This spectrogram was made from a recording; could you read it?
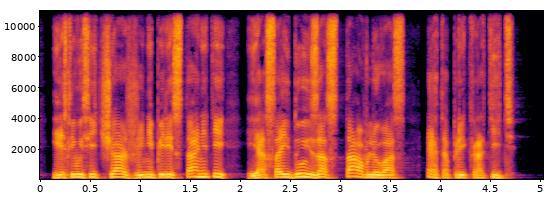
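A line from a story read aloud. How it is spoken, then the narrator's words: Furious shout. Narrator (Russian): барон крикнул в бешенстве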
